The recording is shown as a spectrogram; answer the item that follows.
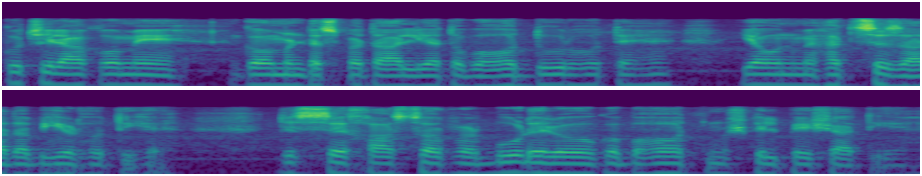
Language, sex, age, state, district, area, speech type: Urdu, male, 18-30, Delhi, North East Delhi, urban, spontaneous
